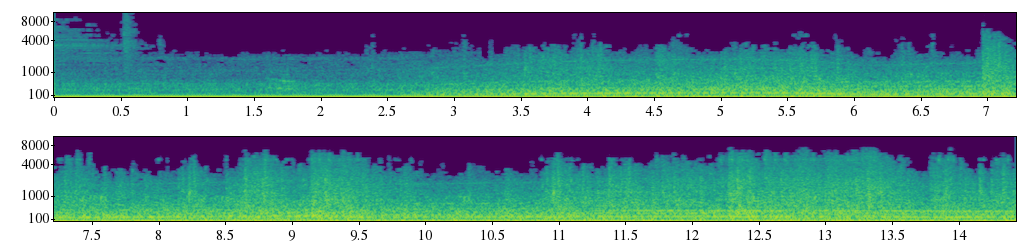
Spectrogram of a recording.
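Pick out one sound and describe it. Tyres roll over a road with a low rumble.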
